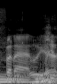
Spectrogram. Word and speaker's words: Fernandes: It's pronounced Fernandes. Confirmed. Very nice Portuguese pronunciation.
